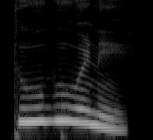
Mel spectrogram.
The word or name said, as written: ತೂಗುವಣೆ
